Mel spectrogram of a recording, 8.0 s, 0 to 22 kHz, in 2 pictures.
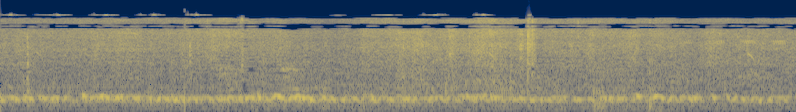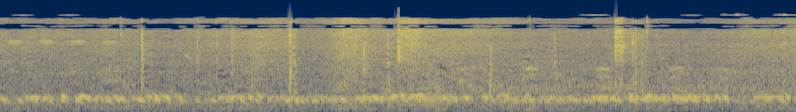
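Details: Spring black grouse lek in northern Finland, 30 April 2011, recorded from 50 to 70 metres by a camera: steady, dense, low bubbling murmur from many birds, broken by several brief hissing rasps.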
